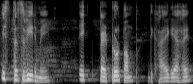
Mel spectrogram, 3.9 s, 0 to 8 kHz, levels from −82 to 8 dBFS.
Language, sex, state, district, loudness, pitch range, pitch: Hindi, male, Bihar, Patna, -19 LUFS, 130-165 Hz, 150 Hz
